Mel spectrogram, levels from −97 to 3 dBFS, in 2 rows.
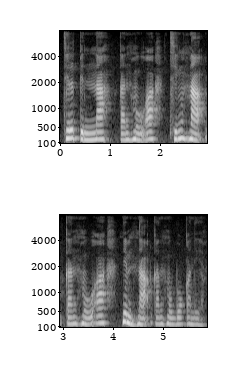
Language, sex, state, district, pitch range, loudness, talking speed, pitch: Mizo, male, Mizoram, Aizawl, 170-195 Hz, -20 LUFS, 165 wpm, 180 Hz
